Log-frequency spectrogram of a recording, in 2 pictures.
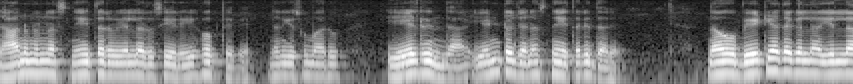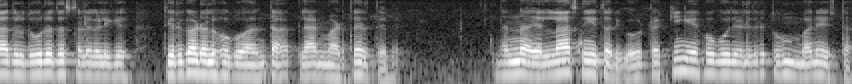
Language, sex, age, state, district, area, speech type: Kannada, male, 18-30, Karnataka, Shimoga, rural, spontaneous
